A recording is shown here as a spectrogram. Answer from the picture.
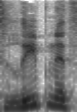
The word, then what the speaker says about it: Leibniz: Oh, it's Leibniz. That's how it's pronounced.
